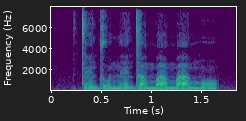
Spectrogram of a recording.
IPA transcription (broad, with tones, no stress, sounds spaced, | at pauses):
t ɛ̃˧ d o˦ n ɛ̃˧ d a˦ m a˦ m a˦ m ɔ̃˦˨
